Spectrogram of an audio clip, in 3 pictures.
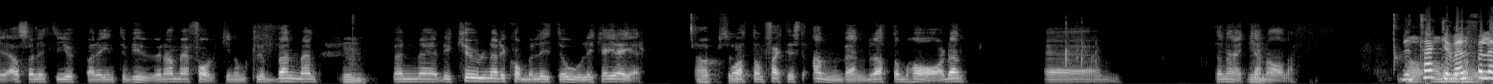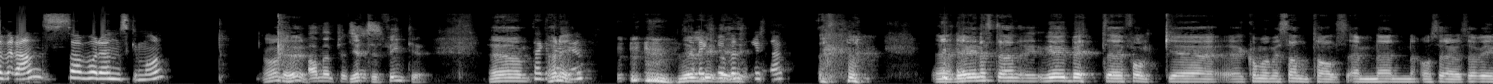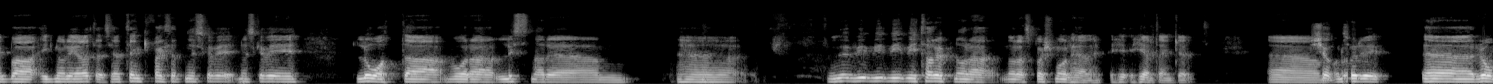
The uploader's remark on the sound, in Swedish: träffades återigen för en virtuell inspelning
